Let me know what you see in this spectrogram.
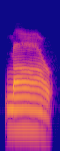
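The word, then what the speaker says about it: แมว: Par exemple, pour dire chat, c'est avec une voyelle longue, on a le "e" qui est deux fois, donc ça va se prononcer meo meo, hein, c'est un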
